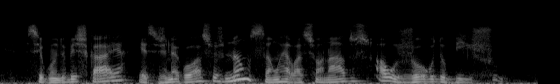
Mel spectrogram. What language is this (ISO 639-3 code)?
por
